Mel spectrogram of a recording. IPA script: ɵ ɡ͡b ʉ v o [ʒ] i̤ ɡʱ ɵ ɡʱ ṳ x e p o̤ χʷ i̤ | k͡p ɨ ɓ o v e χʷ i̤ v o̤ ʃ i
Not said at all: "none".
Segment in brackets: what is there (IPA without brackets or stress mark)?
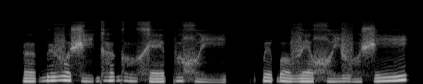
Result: ʃ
